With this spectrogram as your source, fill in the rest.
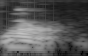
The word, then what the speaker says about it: know: when we look at the word KNOW, how it is spelled KNOW, but when you speak it, the K is silent, right? It's no.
